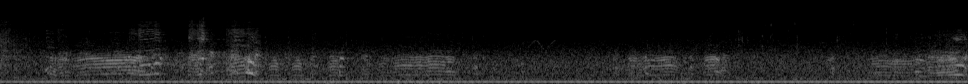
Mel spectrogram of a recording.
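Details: Canada geese in a territorial dispute, short clusters of rapid, stuttering nasal honks in the first half and again toward the end, separated by a quieter stretch with low background rumble.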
